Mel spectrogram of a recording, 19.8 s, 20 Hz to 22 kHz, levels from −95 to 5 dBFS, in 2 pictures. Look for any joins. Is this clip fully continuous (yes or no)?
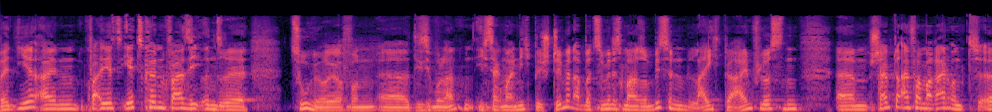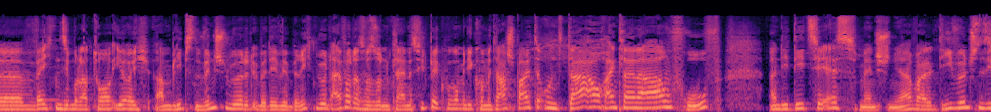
yes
